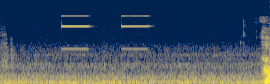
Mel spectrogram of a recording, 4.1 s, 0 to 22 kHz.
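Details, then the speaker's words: 4GB iPod Nano 4th generation (rare, select-market model) on first power-up: two short high beeps about a second apart over a quiet room; screen later lights but it only beeps and never turns on, cause unknown. "Oh, it beeped. I don't know what that means. You hear that? I've never heard an iPod Nano make a beeping noise like that."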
